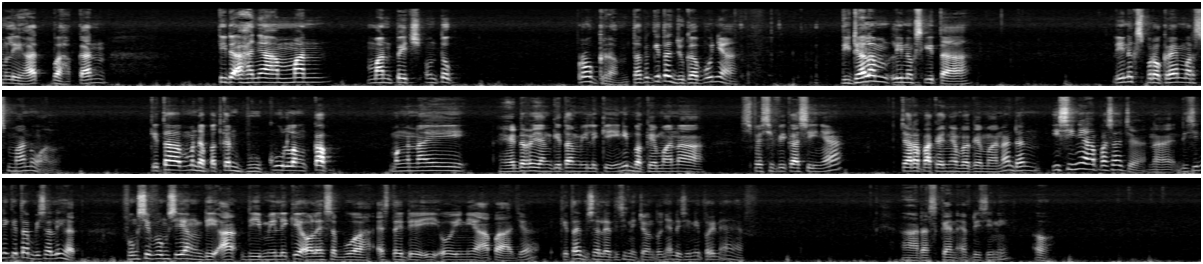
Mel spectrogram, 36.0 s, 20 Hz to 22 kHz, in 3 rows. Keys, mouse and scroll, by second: 13.6 click, 14.6 click, 17.1-18.7 drag, 22.1 click, 22.5 click, 22.6-25.2 scroll down 4, 25.9-27.3 drag, 27.8 click, 28.3-30.9 scroll down 5, 31.8-32.4 scroll up 1, 33.3 click, 35.2-35.9 drag.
